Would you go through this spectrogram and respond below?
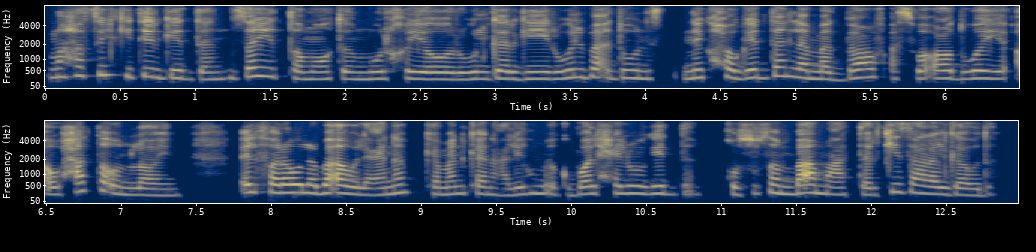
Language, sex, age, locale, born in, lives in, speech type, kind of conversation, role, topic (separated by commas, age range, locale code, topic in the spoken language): Arabic, female, 25-29, ar-EG, Egypt, Italy, read, expert-assistant, expert, هل ممكن الزراعة المستدامة فعلاً تحقق توازن بين مصلحة الإنسان والطبيعة، ولا دا حلم صعب؟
